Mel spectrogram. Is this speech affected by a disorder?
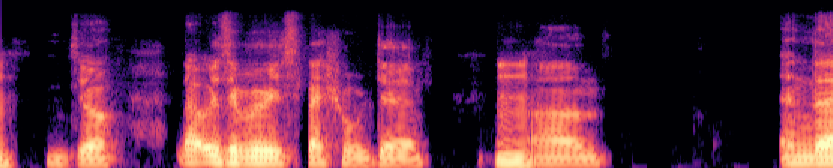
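Yes: cerebral palsy; mild speech impediment.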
